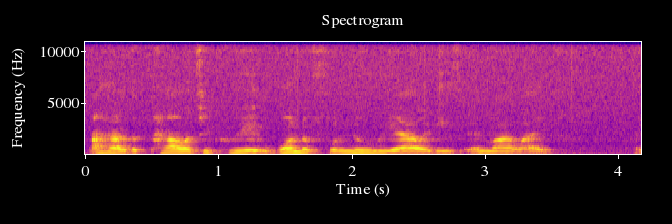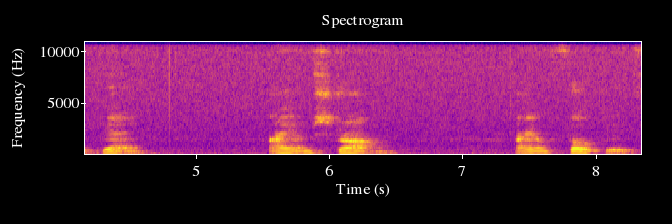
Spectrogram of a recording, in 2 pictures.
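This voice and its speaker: Mellow-voiced man reading oracle cards. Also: mid-range voice, fairly even intonation, roomy sound, slight background noise, rough recording. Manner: loose and meandering, many fillers; slow, reads affirmations aloud. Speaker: spiritual reader.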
